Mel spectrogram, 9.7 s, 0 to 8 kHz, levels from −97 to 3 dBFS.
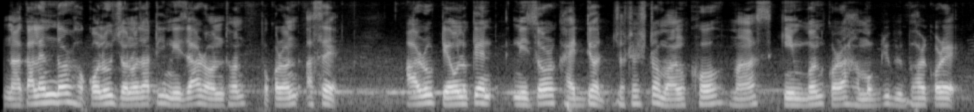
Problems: constant background noise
